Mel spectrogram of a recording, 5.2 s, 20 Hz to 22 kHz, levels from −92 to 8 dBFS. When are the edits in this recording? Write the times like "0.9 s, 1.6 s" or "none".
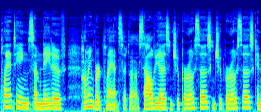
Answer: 1.6 s, 2.6 s, 4.2 s

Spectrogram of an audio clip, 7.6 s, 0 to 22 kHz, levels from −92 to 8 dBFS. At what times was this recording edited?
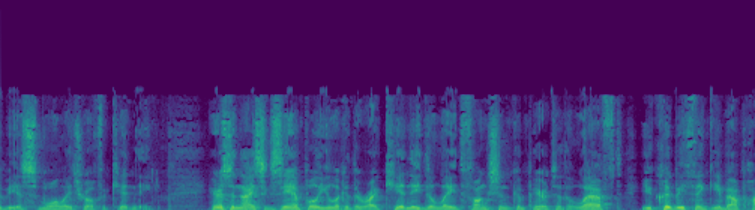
6.3 s

